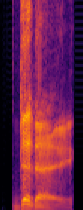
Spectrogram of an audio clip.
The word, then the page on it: deadeye: British English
